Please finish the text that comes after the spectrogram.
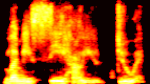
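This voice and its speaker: A woman's voice: sits low, a little slow, husky, heavily acted. A woman reading a storybook and voicing an eager, imaginative young boy who calls out to farm animals in a singsong way. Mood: eager, calling out. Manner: calling out brightly, singsong address.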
